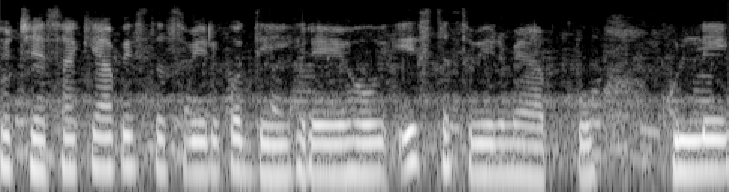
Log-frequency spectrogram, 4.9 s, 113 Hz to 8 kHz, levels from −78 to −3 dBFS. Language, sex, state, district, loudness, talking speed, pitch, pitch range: Hindi, female, Uttar Pradesh, Jyotiba Phule Nagar, -15 LUFS, 195 wpm, 180 Hz, 170-195 Hz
